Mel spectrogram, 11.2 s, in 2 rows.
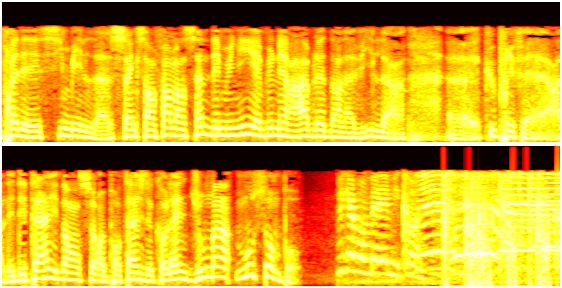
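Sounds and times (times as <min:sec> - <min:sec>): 
speech: 0:00.0 - 0:09.9
women clapping at a prenatal consultation session: 0:09.6 - 0:11.1
women cheering at a prenatal consultation session: 0:09.7 - 0:11.1.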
